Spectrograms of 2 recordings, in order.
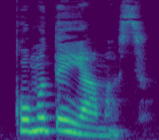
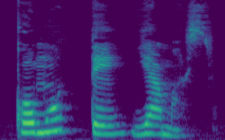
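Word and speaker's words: cómo te llamas: The O in Spanish always makes the sound O. Not O. Always it's O. And the accent over the first O indicates where the stress in the word is.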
